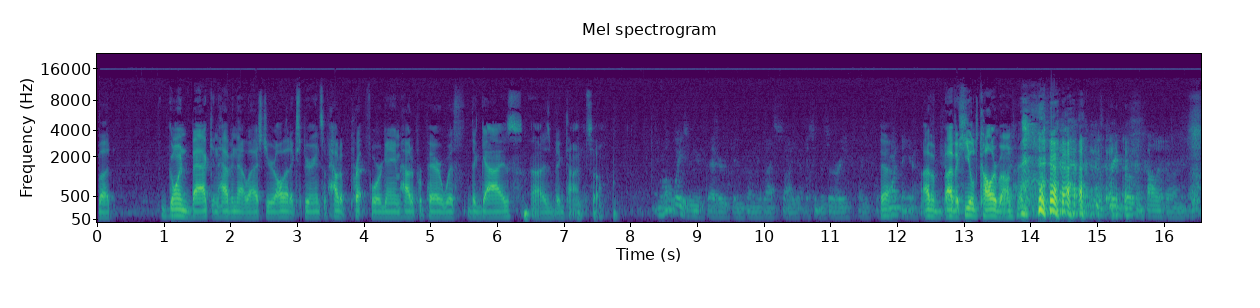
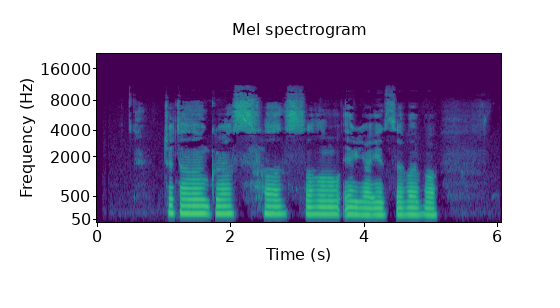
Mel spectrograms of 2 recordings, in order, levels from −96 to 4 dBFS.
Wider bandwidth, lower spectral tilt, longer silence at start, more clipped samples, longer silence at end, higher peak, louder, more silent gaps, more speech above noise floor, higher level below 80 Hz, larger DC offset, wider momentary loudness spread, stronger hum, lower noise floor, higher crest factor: first, 16.5 kHz vs 11 kHz; first, -7 dB/octave vs -5.5 dB/octave; second, 0 s vs 0.6 s; neither; second, 0 s vs 1 s; first, 0 dBFS vs -12 dBFS; first, -25 LUFS vs -28 LUFS; neither; first, 37 dB vs 32 dB; about the same, -66 dBFS vs -70 dBFS; neither; first, 23 LU vs 5 LU; neither; about the same, -62 dBFS vs -59 dBFS; first, 26 dB vs 18 dB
